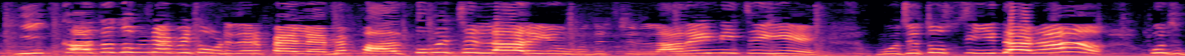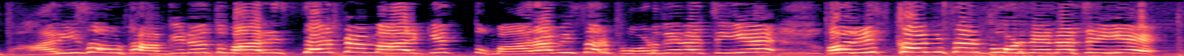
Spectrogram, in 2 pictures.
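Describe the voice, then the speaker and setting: High bright voice of a woman playing an angry wife. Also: fast talker, few pauses. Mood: furious. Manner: accusing, loud and emotional. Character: young wife, hurt and furious at husband. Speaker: wife in a family skit. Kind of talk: Hindi family skit acting.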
